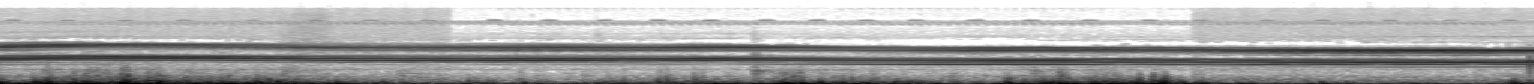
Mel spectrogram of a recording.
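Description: Aeolian harp sounded by light wind blowing across a single string stretched between two buckets, giving sustained ethereal tones at a couple of steady pitches over soft low wind rumble outdoors.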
